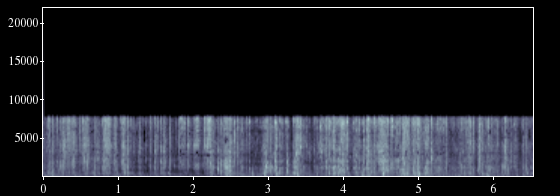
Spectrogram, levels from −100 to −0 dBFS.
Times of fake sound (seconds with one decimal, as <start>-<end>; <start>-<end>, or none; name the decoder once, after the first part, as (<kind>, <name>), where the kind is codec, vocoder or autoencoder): 2.7-4.8 (vocoder, HiFi-GAN)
